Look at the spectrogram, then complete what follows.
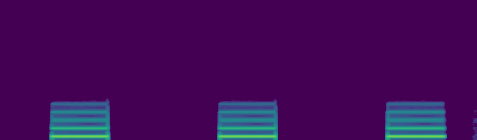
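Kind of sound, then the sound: signal or alarm, phone call ringing tone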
